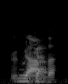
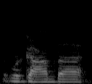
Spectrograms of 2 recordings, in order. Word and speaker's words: Rugamba: Rugamba. Rugamba, and Keandre Thomas.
